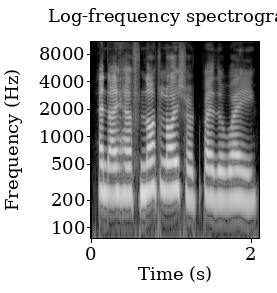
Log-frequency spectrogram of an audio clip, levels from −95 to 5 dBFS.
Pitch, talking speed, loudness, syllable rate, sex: 230 Hz, 230 wpm, -16 LUFS, 5.2 syllables/s, female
